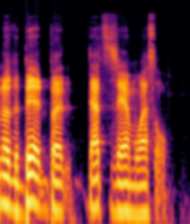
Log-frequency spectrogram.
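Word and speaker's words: Zam Wesell: Uh, I don't know the bit, but that's Zam Wessel.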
